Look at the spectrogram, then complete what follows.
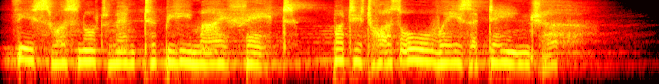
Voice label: Female Ghost Picked; en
